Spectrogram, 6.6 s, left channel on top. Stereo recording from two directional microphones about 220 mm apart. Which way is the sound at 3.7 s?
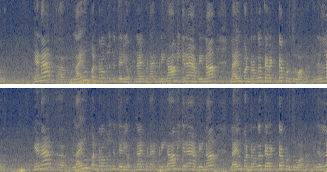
15° left (ahead or behind).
